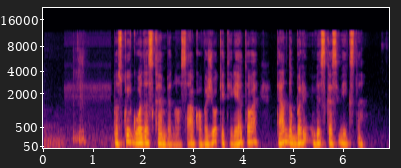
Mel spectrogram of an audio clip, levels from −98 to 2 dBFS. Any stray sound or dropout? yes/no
yes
